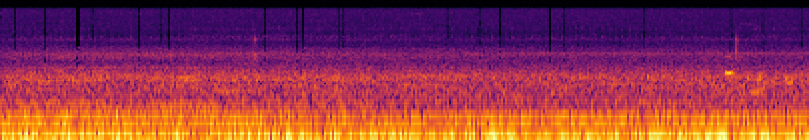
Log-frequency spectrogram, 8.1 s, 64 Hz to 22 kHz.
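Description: John Deere 6190R tractor's six-cylinder diesel engine running steadily under load while pulling a plough, heard from inside the cab.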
